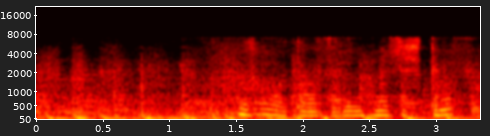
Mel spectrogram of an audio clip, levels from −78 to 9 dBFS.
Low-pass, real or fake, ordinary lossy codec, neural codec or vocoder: 7.2 kHz; fake; none; codec, 44.1 kHz, 3.4 kbps, Pupu-Codec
